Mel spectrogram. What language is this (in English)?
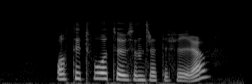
Swedish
